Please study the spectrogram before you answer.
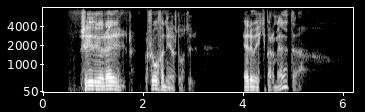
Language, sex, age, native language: Icelandic, male, 60-69, Icelandic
